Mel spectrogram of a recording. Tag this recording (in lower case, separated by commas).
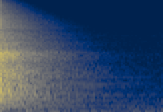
clapping, hands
